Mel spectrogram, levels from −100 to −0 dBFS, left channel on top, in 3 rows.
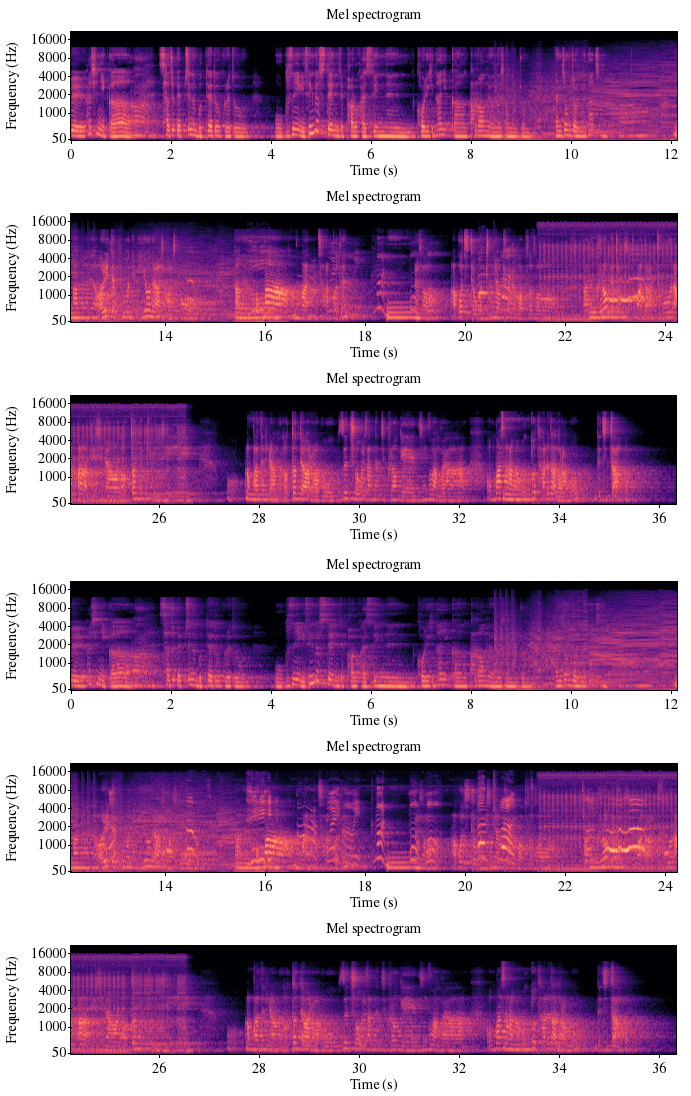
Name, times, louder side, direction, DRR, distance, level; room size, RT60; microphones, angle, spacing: voice 1, 0.0-1.3 1.8-3.6 4.1-9.3 9.7-10.8 12.0-12.5 15.4-16.7 18.4-19.2 22.5-23.2 27.7-28.3 32.9-33.5, left 3 dB, 55° left, 10 dB, 0.4 m, -29 dB
voice 2, 1.2-1.7 8.0-8.6 10.9-14.7 14.9-15.1 15.4-17.7 19.0-19.3 19.7-27.1 27.4-34.4 34.7-35.4, left 3 dB, 75° left, 2 dB, 1.5 m, -32 dB
sound 1, 8.5-16.0, right 2 dB, 30° right, 1.9 m, -42 dB
Child speech kid speaking, 12.9-13.0 13.9-14.7 15.6-16.2 16.6-17.9 18.2-18.5 18.9-19.5 20.0-21.3 22.3-24.1, right 7 dB, 50° right, 0.4 m, -28 dB
sound 2, 21.4-26.6, equal, ahead, 0.8 m, -40 dB
19.5 x 9.5 x 4.2 m, 2.4 s
head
